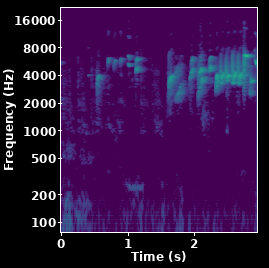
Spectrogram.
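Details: Caged European goldfinch singing excitedly: scattered high chirps, then a rapid tumbling run of twittering, tinkling notes that grows louder and denser toward the end.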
